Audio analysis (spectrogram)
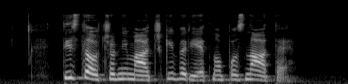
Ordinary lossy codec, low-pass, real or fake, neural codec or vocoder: none; 10.8 kHz; real; none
